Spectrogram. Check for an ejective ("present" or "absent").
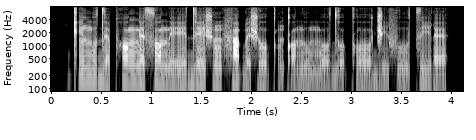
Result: present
